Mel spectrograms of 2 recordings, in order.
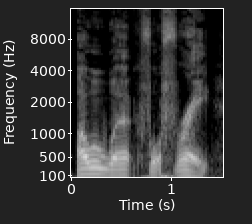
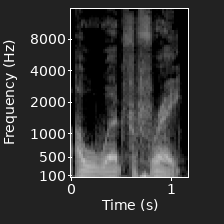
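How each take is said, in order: First: Slow pleading, leaning on will. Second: Said in the usual way. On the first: Retold or imitated. Job-seeker begging the receptionist for work, slow and pleading. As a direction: drag it out, stressing "will" as you beg.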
